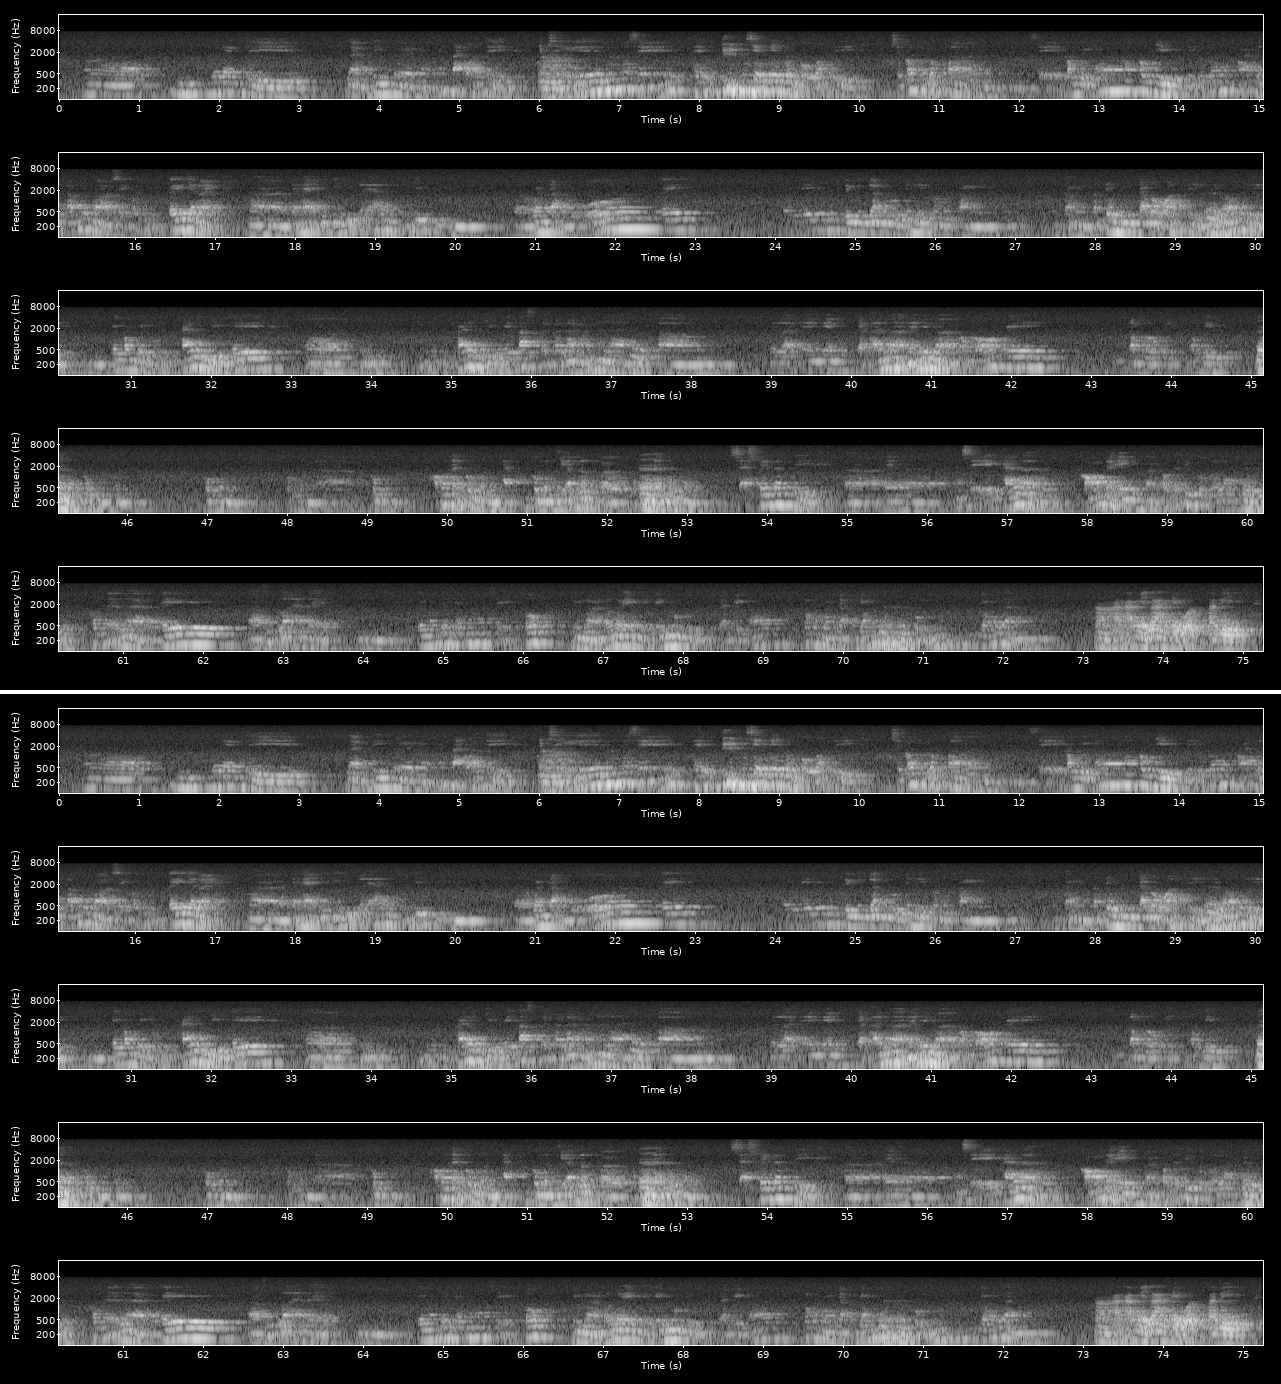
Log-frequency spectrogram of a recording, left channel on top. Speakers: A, on the left; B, on the right.
A: ờ, ừ, bên em thì làm thiên về mảng sáng tạo á thì cũng
B: à
A: sẽ
B: ừ
A: nó nó sẽ theo <clears throat> nó sẽ theo thời vụ á thì sẽ có những lúc mà mà mình sẽ công việc nó không nhiều thì lúc đó mình không áp lực lắm nhưng mà sẽ có những cái giai đoạn mà chẳng hạn như những dịp lễ hay là những dịp ừm, ờ, quan trọng của cái cái cái mục tiêu kinh doanh của doanh nghiệp mà mình cần mình cần tập trung cao độ á thì
B: ừ
A: khi đó thì ừm, cái công việc cũng khá là nhiều cái ờ, cũng, nó cũng khá là nhiều cái task để phải làm á nên là
B: ừ
A: ờ, mình nên là em em cảm thấy mà nếu như mà không có cái đồng đội đồng nghiệp
B: ừ
A: mà cùng mình cùng mình cùng mình à, cùng họ có thể cùng mình áp cùng mình chịu áp lực và cũng
B: ừ
A: có thể
B: ừ ừ
A: cùng mình xả stress á, thì ờ, e- nó sẽ khá là khó để em mà có thể tiếp tục ở lại
B: ừ
A: dù có thể là cái ờ, phúc lợi hay là ừm, những cái vấn đề khác nó sẽ tốt nhưng mà đối với em thì cái
B: ừ
A: môi trường làm việc nó rất là quan trọng giống
B: ừ ừ.
A: cũng giống như anh
B: Ờ, anh anh nghĩ là anh hiểu á tại vì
